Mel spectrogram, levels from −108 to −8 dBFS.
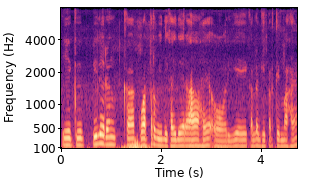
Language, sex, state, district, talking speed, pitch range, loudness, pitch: Hindi, male, Rajasthan, Bikaner, 215 wpm, 130-145 Hz, -21 LUFS, 130 Hz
